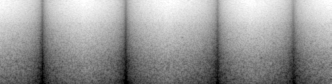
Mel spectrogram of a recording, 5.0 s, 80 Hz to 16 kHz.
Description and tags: Independent channel stereo white noise created with Cool Edit 96. Envelope effect applied to make a nice neat graphic.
